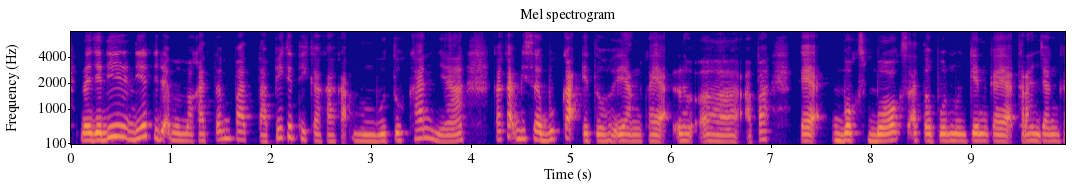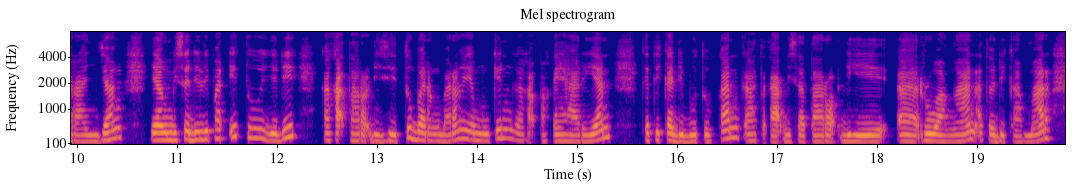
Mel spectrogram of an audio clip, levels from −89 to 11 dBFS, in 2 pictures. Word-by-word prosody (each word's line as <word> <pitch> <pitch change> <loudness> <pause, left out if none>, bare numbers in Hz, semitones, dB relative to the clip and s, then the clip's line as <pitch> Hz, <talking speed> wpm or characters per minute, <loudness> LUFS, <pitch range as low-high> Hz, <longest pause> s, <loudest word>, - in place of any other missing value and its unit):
Nah - - +10
jadi 275 +9 +7
dia 280 +6 +5
tidak 230 -6 0
memakan 175 -1 -2
tempat, 210 -1 -3
tapi 165 +10 -5
ketika 215 -9 -3
Kakak 165 0 -6
membutuhkannya, 175 +2 -2 0.3
Kakak 210 0 0
bisa 225 -3 +2
buka 210 +4 +2
itu 175 -2 -1
yang 170 -1 0
kayak 165 -2 0
le 180 0 0
eee, 160 -2 -2
apa, 210 - -4 0.3
kayak 390 - +1
boks-boks 185 +1 +3
ataupun 180 -1 +1
mungkin 175 0 +3
kayak 165 -2 0
keranjang-keranjang 170 +4 0 0.3
yang 195 0 +7
bisa 190 +2 0
dilipat 215 +4 0
itu. 255 -4 -3
Jadi, 230 - +1 0.2
Kakak 185 0 +1
taruh 175 -1 -3
di 165 - -2
situ 170 +8 -1
barang-barang 190 +3 0
yang 190 - 0
mungkin 225 +6 -2
Kakak 180 -2 -7
pakai 170 +1 -4
harian, 165 +8 0 0.4
ketika 190 0 0
dibutuhkan 165 +9 0
Kakak 175 -2 -3
bisa 155 -1 -4
taruh 155 0 -2
di, 160 -1 +3
eee, 165 0 -2
ruangan 175 +2 +2
atau 170 -3 -1
di 160 - -2
kamar, 160 +10 -2
180 Hz, 155 wpm, -23 LUFS, 165-205 Hz, 0.4 s, Nah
